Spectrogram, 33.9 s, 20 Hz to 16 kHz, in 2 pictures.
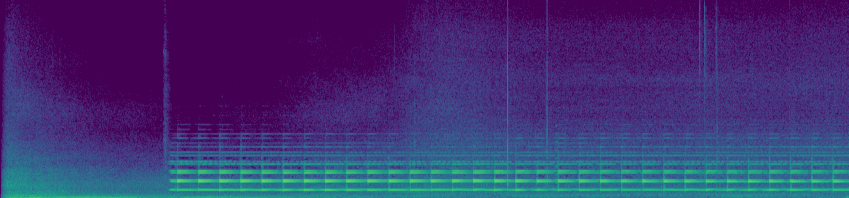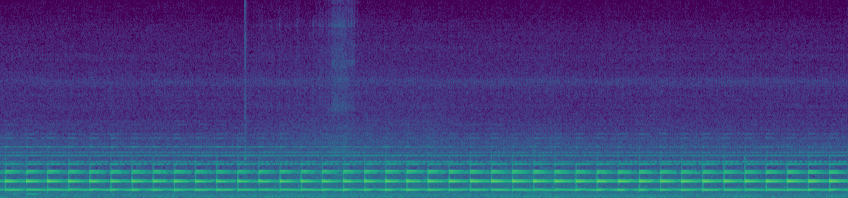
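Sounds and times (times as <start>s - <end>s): low rumble: 0.4s - 12.0s
level crossing warning bell: 3.3s - 33.9s.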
